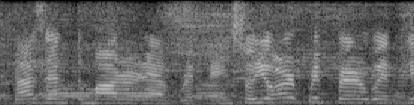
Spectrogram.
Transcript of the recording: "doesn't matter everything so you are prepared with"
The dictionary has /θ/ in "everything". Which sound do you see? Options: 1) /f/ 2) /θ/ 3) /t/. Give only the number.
3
